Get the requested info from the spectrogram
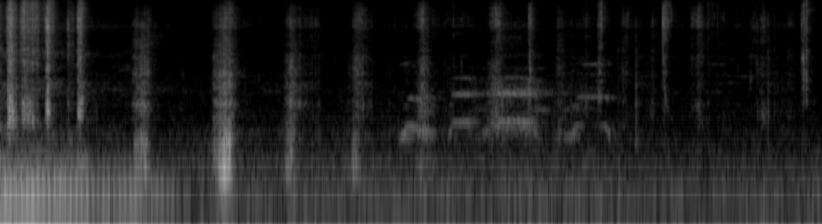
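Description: Crunching bites and chewing of a crispy sugar-glazed dried rice cake (cơm khô ngào đường), with sharp cracks in the first second and another loud crunch a little later, then softer chewing. A rooster crows faintly in the background around the middle.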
